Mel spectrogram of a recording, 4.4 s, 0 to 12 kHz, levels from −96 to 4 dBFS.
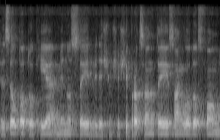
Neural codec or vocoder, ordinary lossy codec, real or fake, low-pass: none; Opus, 32 kbps; real; 9.9 kHz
